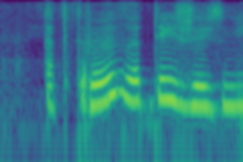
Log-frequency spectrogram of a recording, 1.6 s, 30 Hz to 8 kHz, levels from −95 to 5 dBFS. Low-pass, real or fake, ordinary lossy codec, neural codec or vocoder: 7.2 kHz; fake; Opus, 32 kbps; codec, 16 kHz, 0.5 kbps, X-Codec, HuBERT features, trained on balanced general audio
